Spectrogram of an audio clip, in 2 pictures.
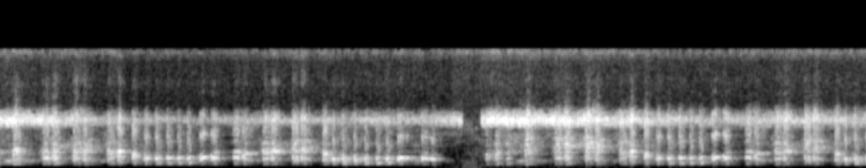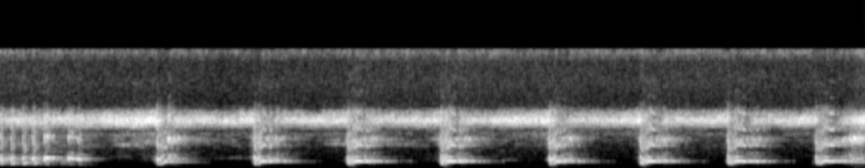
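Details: White-breasted waterhen lure call: a dense stretch of loud, rough, overlapping croaking notes, then a steady series of hoarse single notes about every half second, over a continuous high shrill tone.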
